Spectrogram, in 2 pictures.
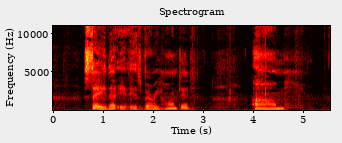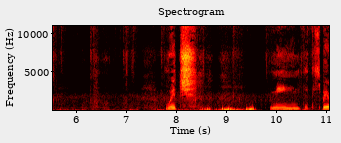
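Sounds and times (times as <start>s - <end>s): low rumble: 5.0s - 10.8s.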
